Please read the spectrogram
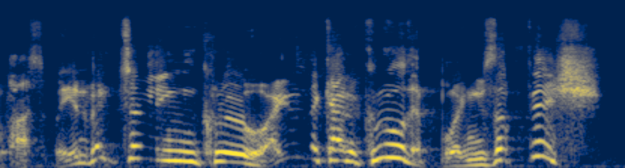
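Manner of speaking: high, exuberant boat character; eager talking boat. Acted. Boat quizzes its captain about the crew, eager high voice. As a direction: swoop up high with delighted curiosity.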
